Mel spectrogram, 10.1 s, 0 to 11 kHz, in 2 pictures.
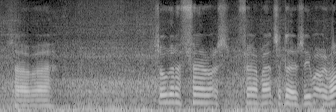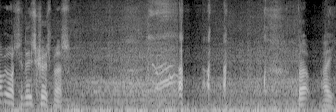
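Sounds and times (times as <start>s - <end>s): road noise: 0.0s - 10.0s
wind noise: 0.0s - 10.0s.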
